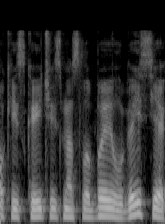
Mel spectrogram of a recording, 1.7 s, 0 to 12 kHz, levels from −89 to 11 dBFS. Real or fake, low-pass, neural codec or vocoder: real; 7.2 kHz; none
